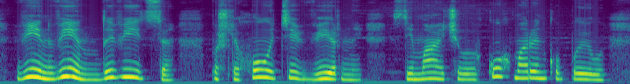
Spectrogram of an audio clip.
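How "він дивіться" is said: sudden cry, higher and louder. A son looking out the back window of the car suddenly cries out. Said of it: "раптом скрикнув".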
